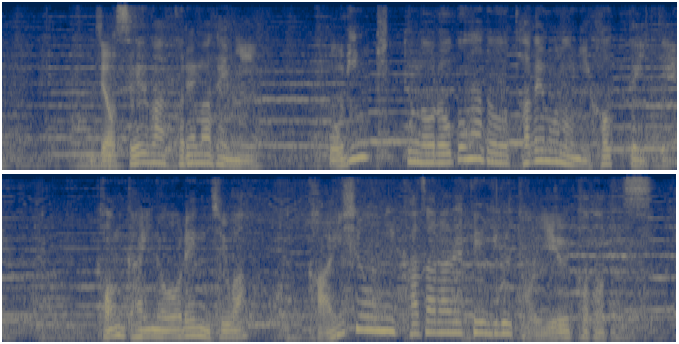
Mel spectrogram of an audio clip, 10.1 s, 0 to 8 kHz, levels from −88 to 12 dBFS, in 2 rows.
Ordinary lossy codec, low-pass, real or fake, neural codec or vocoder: none; 7.2 kHz; fake; codec, 16 kHz in and 24 kHz out, 2.2 kbps, FireRedTTS-2 codec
